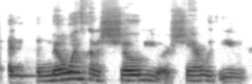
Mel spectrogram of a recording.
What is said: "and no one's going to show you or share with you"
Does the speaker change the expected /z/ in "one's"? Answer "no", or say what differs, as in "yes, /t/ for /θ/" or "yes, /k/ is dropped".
no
